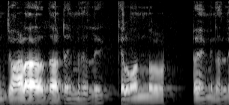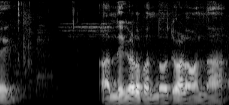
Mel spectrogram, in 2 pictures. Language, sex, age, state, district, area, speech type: Kannada, male, 30-45, Karnataka, Hassan, rural, spontaneous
